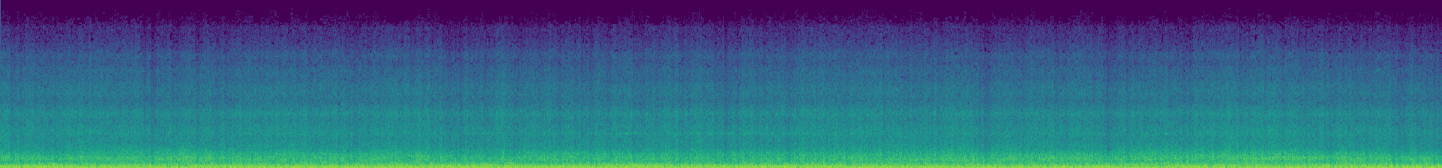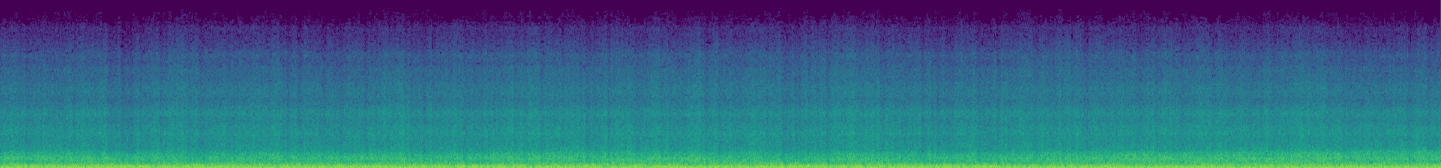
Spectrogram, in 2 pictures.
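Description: Steady wind noise on the microphone, a loud, low rumble that never lets up.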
